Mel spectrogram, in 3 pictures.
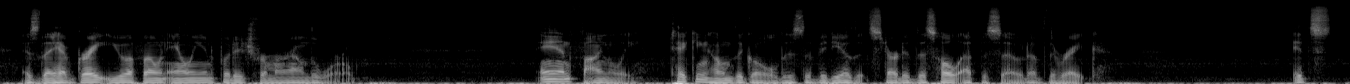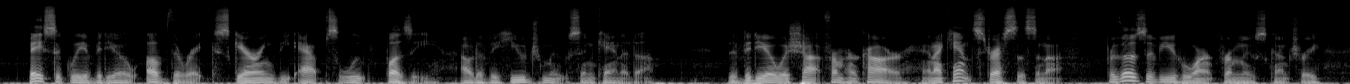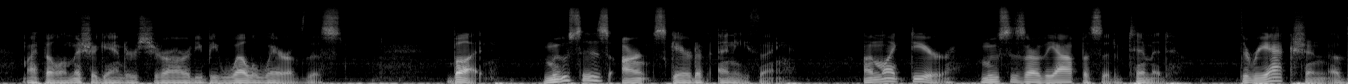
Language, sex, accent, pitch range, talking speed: English, male, American, 80-95 Hz, 140 wpm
